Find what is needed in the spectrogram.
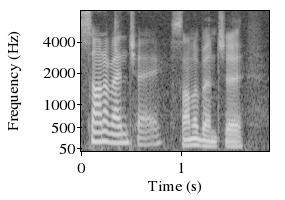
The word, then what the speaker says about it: Asana Benche: Asana Benche.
